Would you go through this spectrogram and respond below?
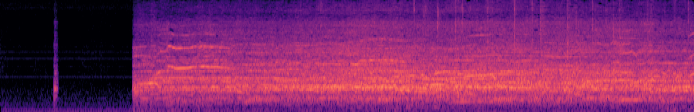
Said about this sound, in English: Hear that? USA. They're cheering. They're chanting.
